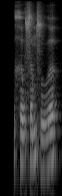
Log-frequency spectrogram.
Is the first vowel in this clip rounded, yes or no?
no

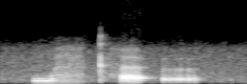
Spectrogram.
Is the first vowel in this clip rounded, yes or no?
no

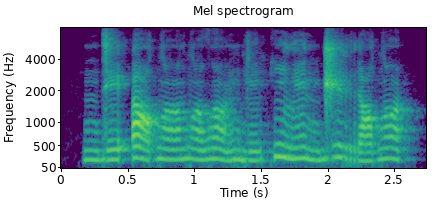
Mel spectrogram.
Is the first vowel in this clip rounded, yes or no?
no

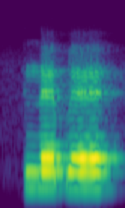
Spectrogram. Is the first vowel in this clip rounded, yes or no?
no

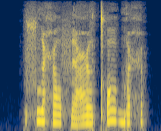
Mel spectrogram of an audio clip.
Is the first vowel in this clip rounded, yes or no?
no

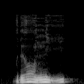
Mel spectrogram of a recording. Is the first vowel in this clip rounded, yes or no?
yes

